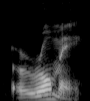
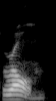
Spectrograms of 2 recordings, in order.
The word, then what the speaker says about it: Rome: who, by the way, his first name is pronounced Rome. Did you know that? Rome, not Rome.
